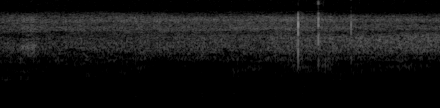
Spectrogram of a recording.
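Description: Faint, steady hiss of air escaping from a small inflatable vinyl globe beach ball being squeezed flat by hand, with a couple of faint clicks about one and a half seconds in.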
